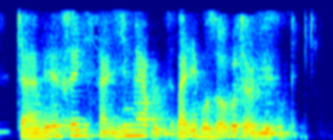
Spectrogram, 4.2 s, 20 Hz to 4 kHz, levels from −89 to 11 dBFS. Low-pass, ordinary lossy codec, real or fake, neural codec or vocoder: 3.6 kHz; AAC, 16 kbps; fake; codec, 16 kHz, 1 kbps, X-Codec, HuBERT features, trained on general audio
